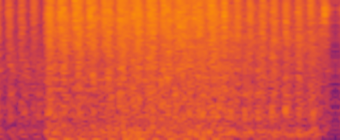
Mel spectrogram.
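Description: Rapid bursts of gunfire in the video game Rainbow Six Siege, a dense automatic rattle lasting under two seconds, loud and close.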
